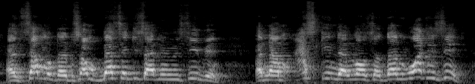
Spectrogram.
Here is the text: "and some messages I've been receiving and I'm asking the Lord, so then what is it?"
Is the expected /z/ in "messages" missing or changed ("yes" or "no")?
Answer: yes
